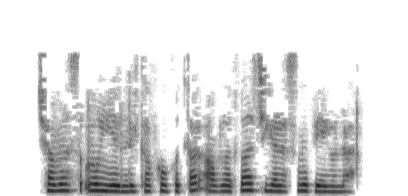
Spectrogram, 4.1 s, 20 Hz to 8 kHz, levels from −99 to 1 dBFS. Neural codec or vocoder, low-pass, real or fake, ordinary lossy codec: codec, 16 kHz, 4 kbps, X-Codec, HuBERT features, trained on LibriSpeech; 7.2 kHz; fake; MP3, 24 kbps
